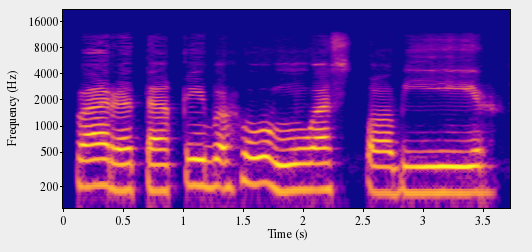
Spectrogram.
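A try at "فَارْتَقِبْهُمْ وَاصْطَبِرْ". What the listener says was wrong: Pendek. Tobir. Pendek. Fartaqibhum wastabir. Wastabir. Pendek.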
